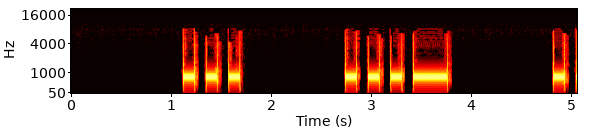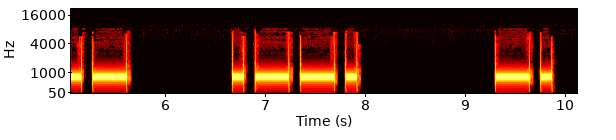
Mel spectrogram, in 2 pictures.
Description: Morse code, heard as a keyed tone, about 10 wpm, spaced as for 6 wpm, 800 Hz. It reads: SVUPN
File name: LEZIONI / 7 GF9Z / 7 GF9Z ws 10wpm 3919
